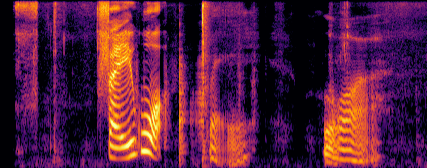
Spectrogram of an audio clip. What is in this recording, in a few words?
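"fei2wo4", Mandarin Chinese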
